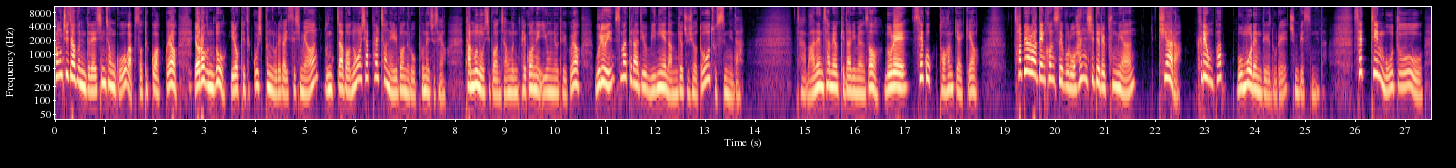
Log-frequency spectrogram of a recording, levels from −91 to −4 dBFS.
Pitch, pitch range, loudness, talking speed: 185 Hz, 155-230 Hz, -15 LUFS, 305 characters per minute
